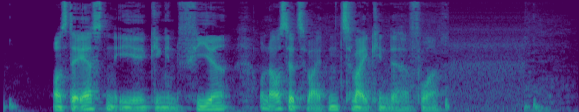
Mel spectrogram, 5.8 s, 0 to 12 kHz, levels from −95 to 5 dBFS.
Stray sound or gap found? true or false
false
